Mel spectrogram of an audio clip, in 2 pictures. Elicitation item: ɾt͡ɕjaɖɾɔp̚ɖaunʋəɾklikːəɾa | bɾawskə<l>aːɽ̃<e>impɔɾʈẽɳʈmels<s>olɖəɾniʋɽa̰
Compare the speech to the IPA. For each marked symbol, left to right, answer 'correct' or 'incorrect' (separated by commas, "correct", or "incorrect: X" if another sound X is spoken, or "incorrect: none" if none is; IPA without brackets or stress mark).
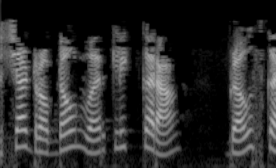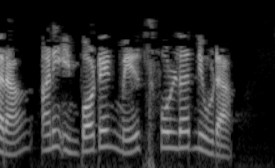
incorrect: ɾ, incorrect: i, incorrect: f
